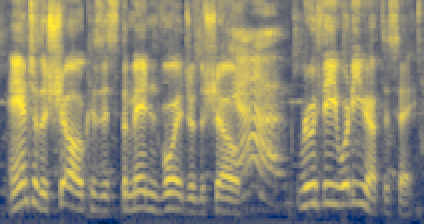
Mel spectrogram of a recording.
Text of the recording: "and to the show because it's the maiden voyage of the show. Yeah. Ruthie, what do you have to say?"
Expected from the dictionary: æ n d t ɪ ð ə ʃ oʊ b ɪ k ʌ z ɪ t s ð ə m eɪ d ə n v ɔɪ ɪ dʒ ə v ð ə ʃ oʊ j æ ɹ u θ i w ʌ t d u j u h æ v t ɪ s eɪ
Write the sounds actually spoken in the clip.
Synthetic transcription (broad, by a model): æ n t ɪ ð ə ʃ oʊ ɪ k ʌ z ɪ t s ð ə m eɪ d n v ɔɪ ɪ dʒ ə v ð ə ʃ oʊ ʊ ɹ u θ i w ʌ t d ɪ j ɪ h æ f t ɪ s eɪ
